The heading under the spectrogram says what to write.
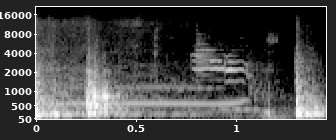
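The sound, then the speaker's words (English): A cat in a cat cafe gives a single drawn-out meow at moderate volume, framed by a couple of short dull thuds and faint background murmur, with no clear speech. “What, the cat cafe? I've been coming here for years.”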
